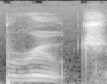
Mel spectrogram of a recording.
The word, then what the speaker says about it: brooch: It's pronounced brooch.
